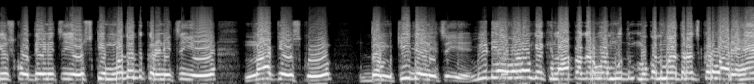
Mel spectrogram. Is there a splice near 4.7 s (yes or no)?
yes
